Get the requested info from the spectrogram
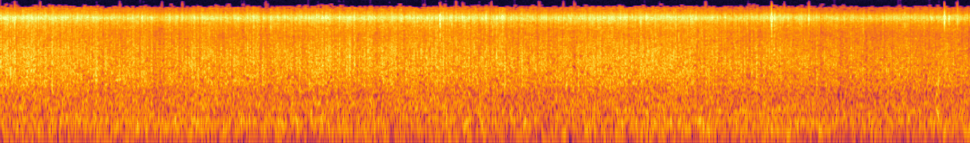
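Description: Steady rain falling on leaves: a continuous, even hiss, broken by a few sharp drop ticks.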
